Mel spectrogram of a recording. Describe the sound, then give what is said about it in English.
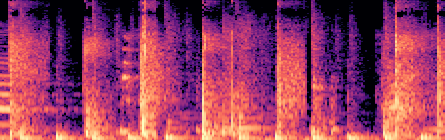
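Tap dancing: a run of sharp, hard clicking steps in a fairly steady rhythm, about two or three per second, some landing as quick doubles, with no one talking. “You knew that I could get the crowd to clap, but did you know that I can tap?”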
